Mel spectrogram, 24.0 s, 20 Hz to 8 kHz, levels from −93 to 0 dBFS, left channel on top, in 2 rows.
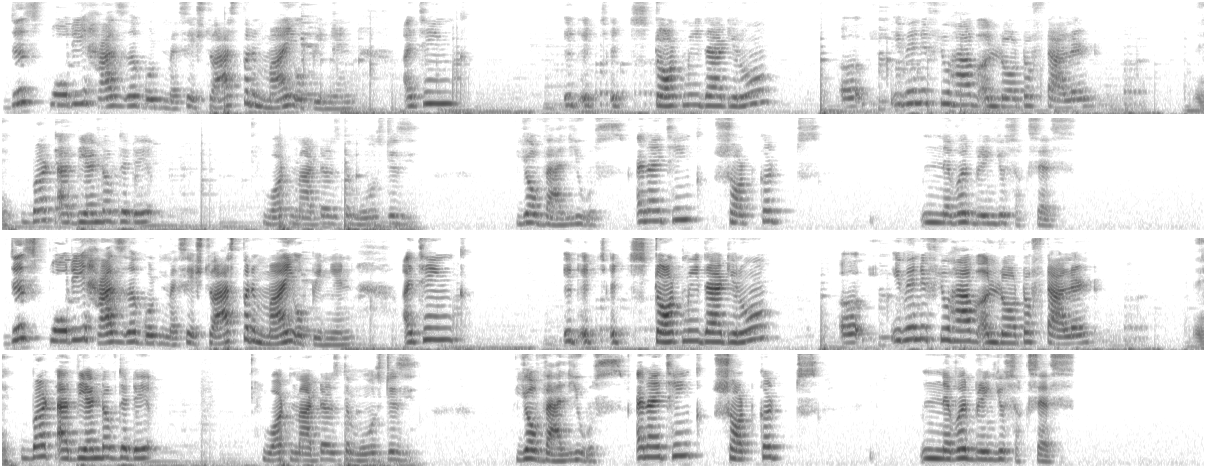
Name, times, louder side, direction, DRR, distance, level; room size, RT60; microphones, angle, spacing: voice 1, 0.0-4.5 5.6-7.7 8.4-8.6 8.9-10.9 11.9-13.5 14.6-16.1 17.2-20.2 21.2-22.7, right 7 dB, 90° right, 0.4 m, -35 dB
sound 1, 1.8-16.2, left 1 dB, 80° left, 0.5 m, -52 dB
2.8 x 2.5 x 2.3 m
head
